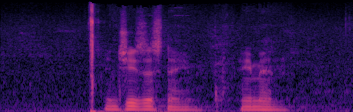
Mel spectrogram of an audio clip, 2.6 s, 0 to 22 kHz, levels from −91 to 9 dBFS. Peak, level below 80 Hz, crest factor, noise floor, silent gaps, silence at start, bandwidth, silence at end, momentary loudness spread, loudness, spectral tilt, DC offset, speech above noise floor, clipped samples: -2 dBFS; -56 dBFS; 36 dB; -58 dBFS; none; 0.05 s; over 20 kHz; 0 s; 24 LU; -35 LUFS; -3.5 dB/octave; under 0.1%; 22 dB; under 0.1%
